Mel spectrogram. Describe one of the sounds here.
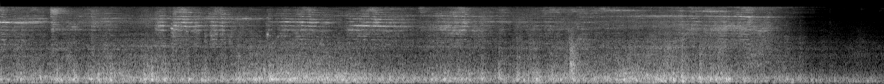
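Train wheels squeal against the rails.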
